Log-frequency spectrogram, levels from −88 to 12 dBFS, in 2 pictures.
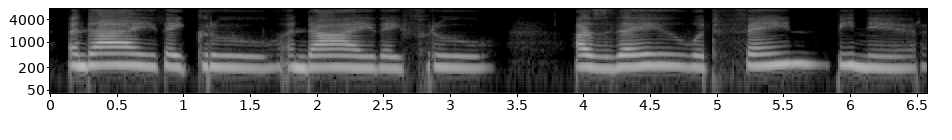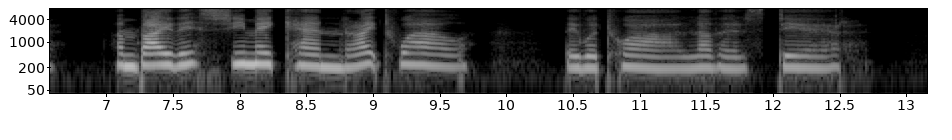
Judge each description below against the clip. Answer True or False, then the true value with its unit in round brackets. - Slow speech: True (125 wpm)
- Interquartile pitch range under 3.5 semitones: True (2.5 semitones)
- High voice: True (220 Hz)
